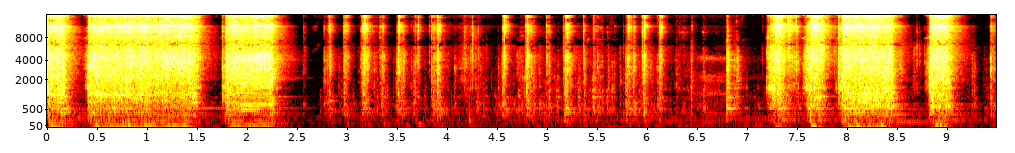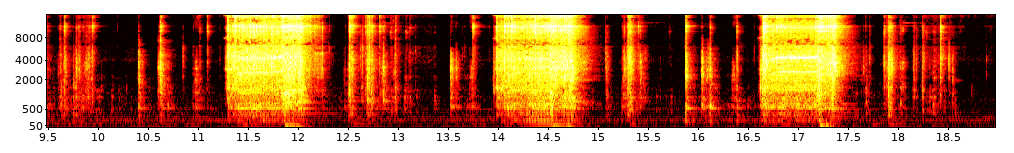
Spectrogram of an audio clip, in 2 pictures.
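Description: A ratchet tightens bolts during a brake job on a 2003 Dodge Ram, sounding in several loud bursts of rapid clicking separated by short pauses and quieter single clicks, close up with no talking.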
